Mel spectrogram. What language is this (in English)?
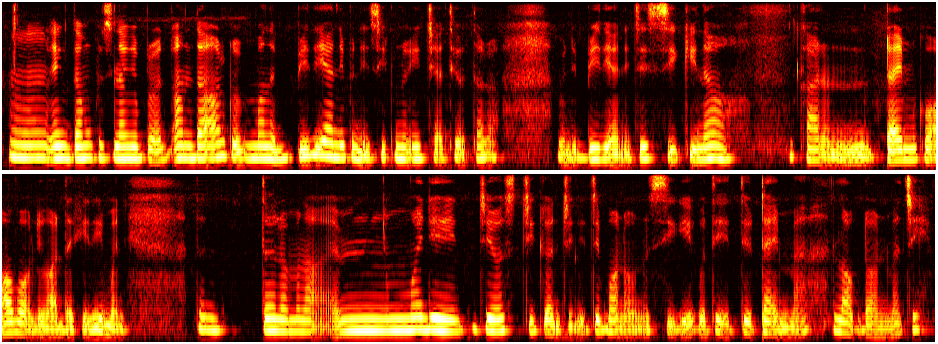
Nepali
